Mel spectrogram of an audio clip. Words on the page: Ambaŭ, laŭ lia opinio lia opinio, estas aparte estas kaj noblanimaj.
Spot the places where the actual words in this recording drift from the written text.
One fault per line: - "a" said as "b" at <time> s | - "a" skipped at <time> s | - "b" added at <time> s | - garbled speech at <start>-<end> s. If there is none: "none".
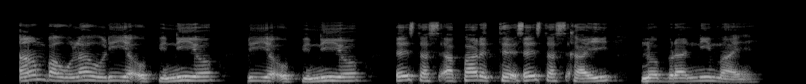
none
